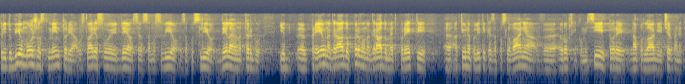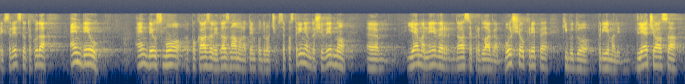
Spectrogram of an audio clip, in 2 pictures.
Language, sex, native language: Slovenian, male, Slovenian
